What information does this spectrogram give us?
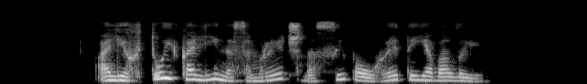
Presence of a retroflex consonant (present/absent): present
